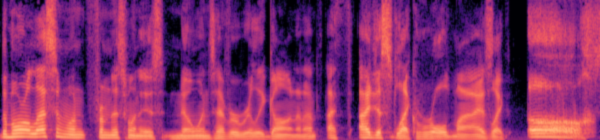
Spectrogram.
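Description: A man speaks in a normal speaking voice at medium pitch. His pace is fairly quick and his intonation lively. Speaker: podcast co-host. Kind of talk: casual chat about Star Wars.

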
